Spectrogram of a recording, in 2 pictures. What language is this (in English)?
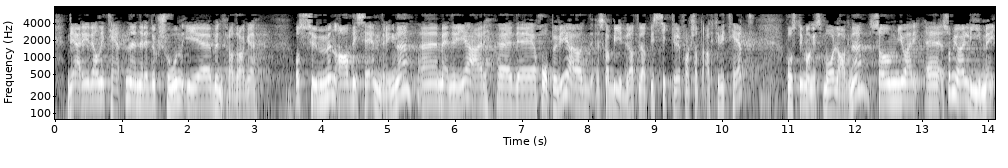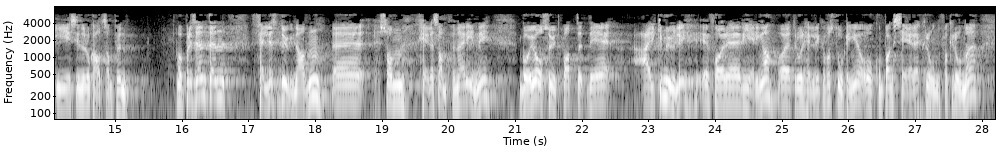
Norwegian Bokmål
